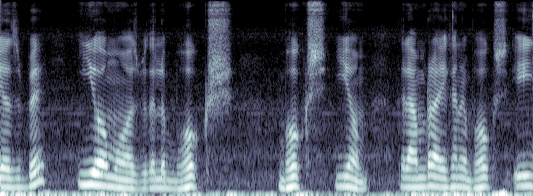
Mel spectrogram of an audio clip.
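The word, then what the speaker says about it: ভৈক্ষ্যম: মূর্ধন্যস সাথে কি আসবে ইয়ম আসবে তাহলে ভক্ষ ভক্ষয়ম তাহলে আমরা এখানে ভোক্স এই জায়গাটাকে পুরোটাকে একসাথে আমরা খিয় পর্যন্ত উচ্চারণ করে ফেলতে পারি অর্থাৎ না ভেঙে সরাসরি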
